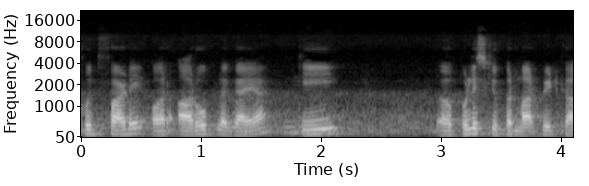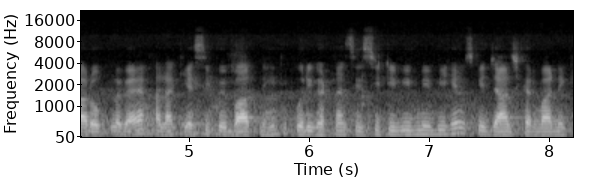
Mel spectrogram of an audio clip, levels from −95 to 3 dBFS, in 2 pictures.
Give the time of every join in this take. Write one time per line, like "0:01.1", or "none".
none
